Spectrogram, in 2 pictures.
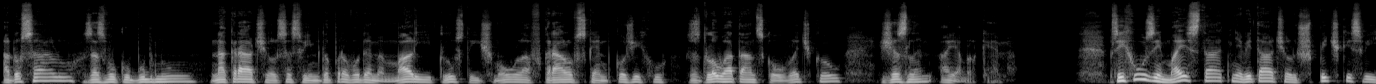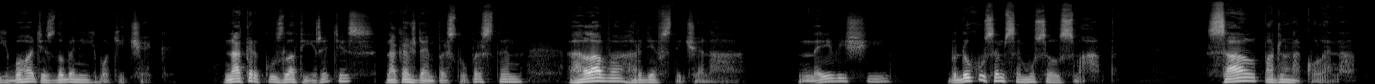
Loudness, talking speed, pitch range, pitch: -23 LUFS, 115 wpm, 105-130 Hz, 115 Hz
